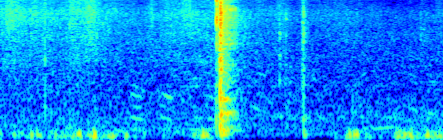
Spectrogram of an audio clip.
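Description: A bowstring snaps sharply as an arrow is shot.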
